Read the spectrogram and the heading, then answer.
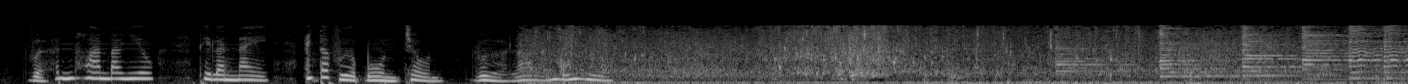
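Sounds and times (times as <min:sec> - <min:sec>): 
speech: 0:00.3 - 0:06.3
river water swishing and lapping around a small rowed sampan: 0:05.2 - 0:13.4.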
